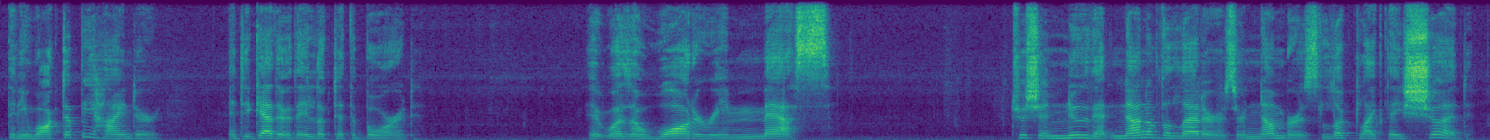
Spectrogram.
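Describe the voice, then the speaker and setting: Gentle woman reading a picture book. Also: low-pitched, measured pace, pauses often. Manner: gentle, expressive storytelling. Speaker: storybook reader. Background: soft guitar music.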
